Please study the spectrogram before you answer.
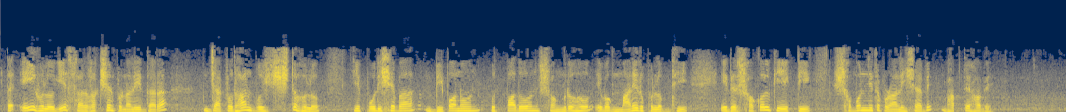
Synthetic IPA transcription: t̪aejɦoloɡiesaɾbʱakʃonpɾonaliɾd̪aɾa | d͡ʑapɾod̪ʱanbojʃi̥ʃʈʰoɦolo | d͡ʑepoɾiʃebabiponon | ut̪̚pad̪onʃɔŋɡɾoɦoeboŋmaneɾupolob̚d̪ʱi | ed̪eɾʃɔkolkiek̚ʈi | ʃɔmonːit̪opɾonalɦiʃabe | bʱab̚t̪eɦɔbe

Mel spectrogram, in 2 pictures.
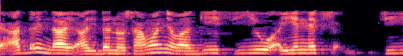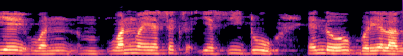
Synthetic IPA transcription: ɐd̪ːɐɾind̪ɐɐid̪ɐnːusaːmaːnjɐʋaːɡisijuːɐjeneks | d͡ʒieʋɐn | ʋɐnmɐjnɐseksesiʈuː | end̪ubɐɾijɐlaːɡ

